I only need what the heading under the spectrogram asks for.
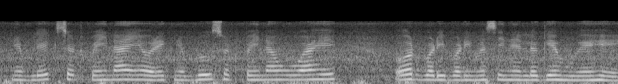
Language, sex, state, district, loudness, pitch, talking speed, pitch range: Hindi, male, Bihar, Jahanabad, -15 LUFS, 210 Hz, 195 wpm, 205-220 Hz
